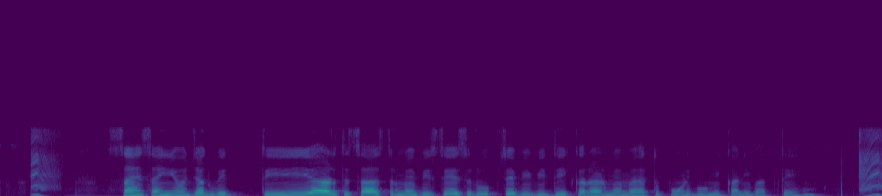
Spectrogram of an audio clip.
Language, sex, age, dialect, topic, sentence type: Hindi, female, 25-30, Awadhi Bundeli, banking, statement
